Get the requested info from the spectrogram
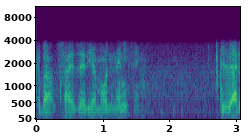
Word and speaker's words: Saizeriya: But the way I remember how to say it is that it sounds a lot like size area. So, size area.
